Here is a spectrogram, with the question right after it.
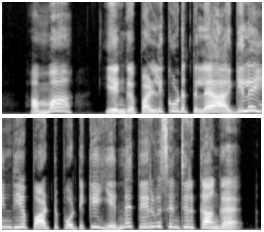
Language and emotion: Tamil, happy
